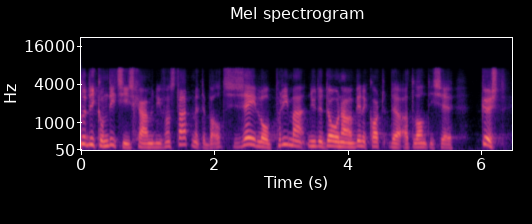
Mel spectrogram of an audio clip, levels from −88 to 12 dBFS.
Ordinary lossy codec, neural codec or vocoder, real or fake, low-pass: none; codec, 16 kHz, about 1 kbps, DyCAST, with the encoder's durations; fake; 7.2 kHz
